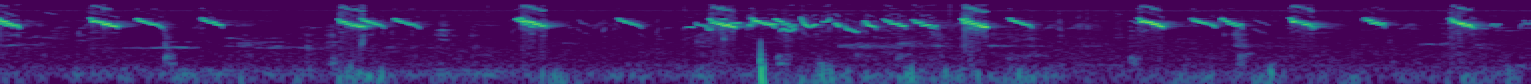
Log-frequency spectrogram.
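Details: Yellow white-eye ciak ciak calls for training silent caged birds: short high downward chirps given singly or in quick pairs and clusters, repeated every second or so, with faint background hum.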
